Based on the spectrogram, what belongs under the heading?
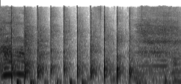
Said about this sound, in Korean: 박수 보내드립니다.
